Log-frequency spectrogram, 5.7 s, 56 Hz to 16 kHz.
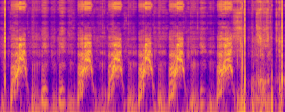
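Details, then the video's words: Baying Jagdterrier Otto holds a 250 lb boar, recorded on a GoPro; strong raspy barks land about every 0.6 seconds, then a couple of sharp knocks break the rhythm near the end. "Insane jagdterrier Otto baying a 250 lb boar"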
